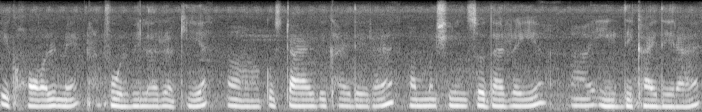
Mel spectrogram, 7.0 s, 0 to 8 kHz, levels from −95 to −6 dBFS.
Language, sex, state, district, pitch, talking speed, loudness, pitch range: Hindi, female, Bihar, Darbhanga, 175 Hz, 190 wpm, -16 LUFS, 170-185 Hz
